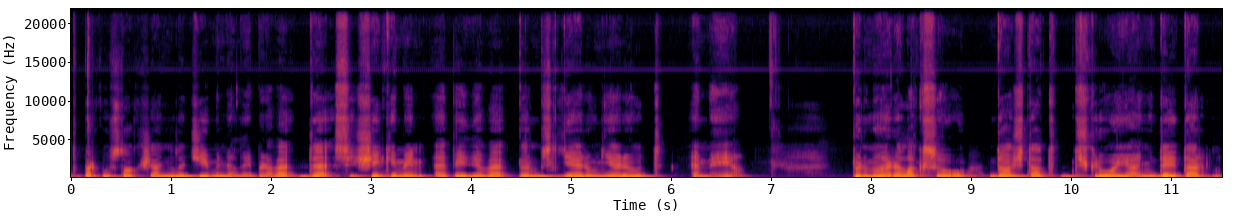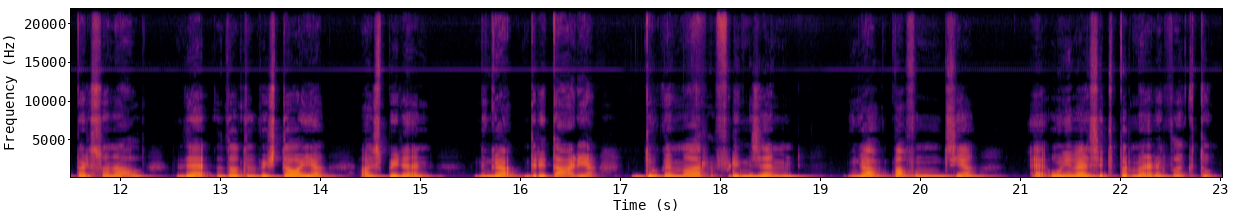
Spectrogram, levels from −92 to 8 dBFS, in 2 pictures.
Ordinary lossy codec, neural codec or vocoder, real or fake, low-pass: none; none; real; none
